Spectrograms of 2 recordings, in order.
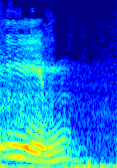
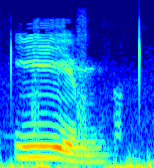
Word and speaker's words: iyiyim: Yeah, you can just say iyiyim. Like Okay. you make the Y sound longer, like iyiyim.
